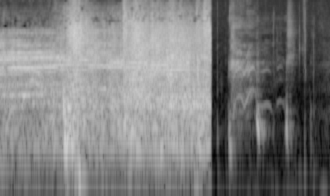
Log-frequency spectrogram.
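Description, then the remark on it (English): A movie creature makes loud, harsh pig-like squealing for a couple of seconds, then abruptly drops to a few shorter, quieter squeals and grunts with pitch-bending wails. “It, you know, the noise of it sloshing around should be kind of enough, but they they made it have pig noises.”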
